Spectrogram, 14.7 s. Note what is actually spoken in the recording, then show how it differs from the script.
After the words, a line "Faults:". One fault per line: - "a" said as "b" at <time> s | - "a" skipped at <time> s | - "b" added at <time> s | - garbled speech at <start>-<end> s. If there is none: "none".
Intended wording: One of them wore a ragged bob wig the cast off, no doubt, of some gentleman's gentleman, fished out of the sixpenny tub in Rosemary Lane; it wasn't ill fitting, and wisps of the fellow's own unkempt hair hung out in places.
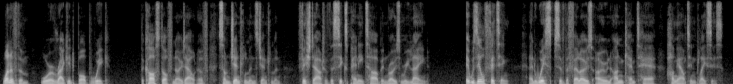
One of them wore a ragged bob wig the cast off, no doubt, of some gentleman's gentleman, fished out of the sixpenny tub in Rosemary Lane; it was ill fitting, and wisps of the fellow's own unkempt hair hung out in places.
Faults:
- "wasn't" said as "was" at 9.4 s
